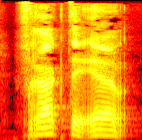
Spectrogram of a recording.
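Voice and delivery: ordinary delivery

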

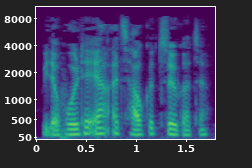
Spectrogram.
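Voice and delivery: ordinary delivery

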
